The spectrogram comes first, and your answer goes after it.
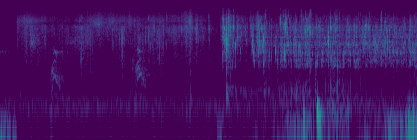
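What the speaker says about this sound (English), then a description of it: "So I'm gonna go water some trees." Garden hose watering trees outdoors on a hot day, a bright hissing spray starting abruptly midway and running steadily close by, after a quieter stretch with faint rustling.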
